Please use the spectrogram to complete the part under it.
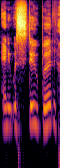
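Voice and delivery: high, loud put-on actor's voice; hammed-up actor's verdict; Peter Cushing. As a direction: declare it theatrically, in character. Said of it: "Peter Cushing was doing Star Wars".

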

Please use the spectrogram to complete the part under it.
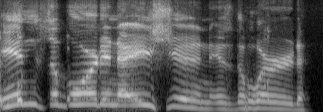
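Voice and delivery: slow, high, weighty pronouncement; mock dramatic. Host mock-outraged at staff refusing work. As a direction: savour each syllable like a verdict.

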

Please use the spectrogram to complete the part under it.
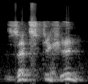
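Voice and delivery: put-on high, loud German accent; Frau Gropius German accent. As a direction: insist kindly in a German accent. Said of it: "in her little German accent".

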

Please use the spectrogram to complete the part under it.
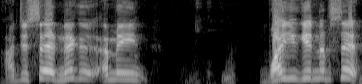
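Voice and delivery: high, loud imitation of protesting; mock protest. Mondo defending himself in the friend's house, indignant.

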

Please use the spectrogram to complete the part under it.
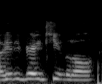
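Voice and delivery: ordinary delivery

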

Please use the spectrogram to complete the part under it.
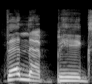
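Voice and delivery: ordinary delivery, nothing marked

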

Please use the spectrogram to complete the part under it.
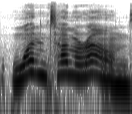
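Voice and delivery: the Count savours the number; gleeful slow count. Acted.

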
